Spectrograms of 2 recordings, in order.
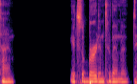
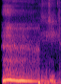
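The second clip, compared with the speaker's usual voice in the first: laugh; 4 semitones higher than usual. Real, not acted. Laughs after rant.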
